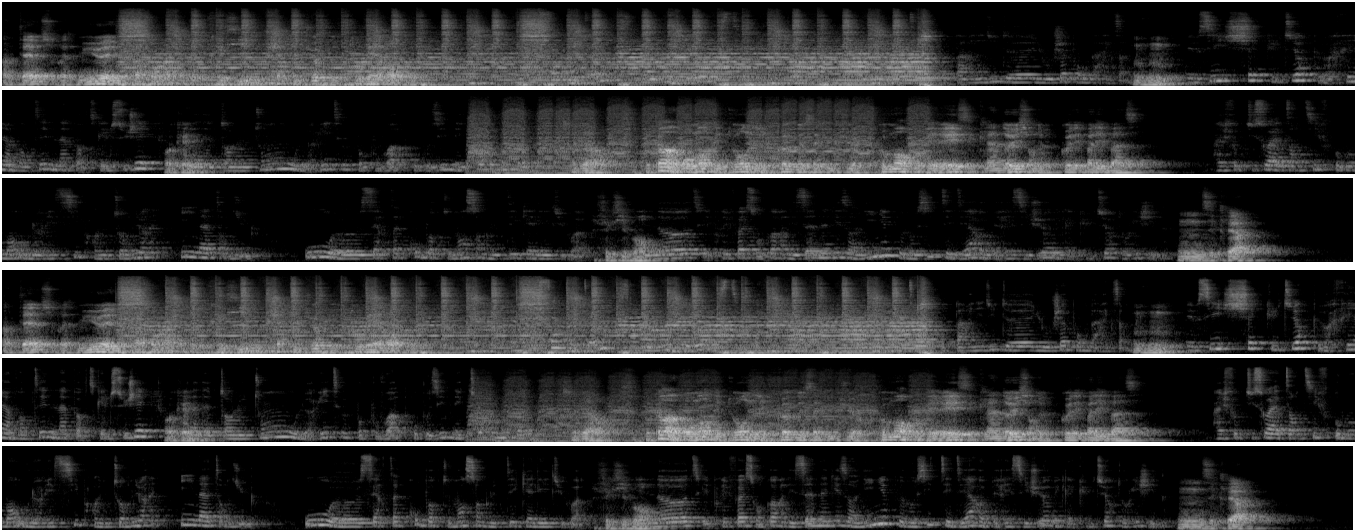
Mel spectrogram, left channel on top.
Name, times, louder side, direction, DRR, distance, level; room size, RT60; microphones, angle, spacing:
voice 1, 0.0-4.2 11.3-11.6 15.2-15.5 19.1-24.9 33.0-33.5 38.8-39.5, equal, 5° left, -3 dB, 0.4 m, -24 dB
sound 1, 1.1-9.3, equal, 85° right, 0.9 m, -28 dB
voice 2, 5.1-18.9 25.6-29.5 30.1-38.7, right 2 dB, 55° right, 5 dB, 0.5 m, -37 dB
sound 2, 18.2-23.4, left 3 dB, 75° left, 0.5 m, -36 dB
3.2 x 2.5 x 3.2 m, 0.87 s
head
